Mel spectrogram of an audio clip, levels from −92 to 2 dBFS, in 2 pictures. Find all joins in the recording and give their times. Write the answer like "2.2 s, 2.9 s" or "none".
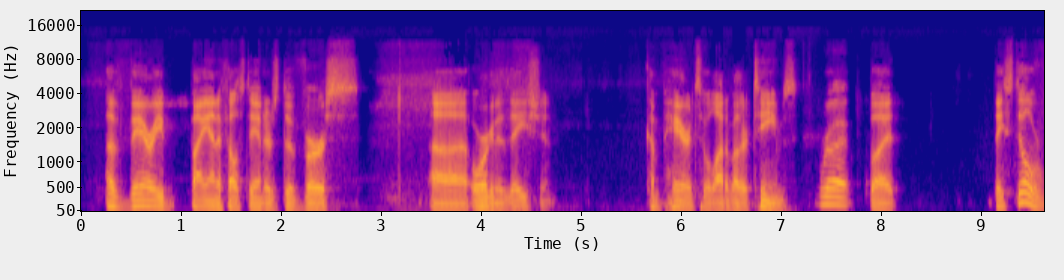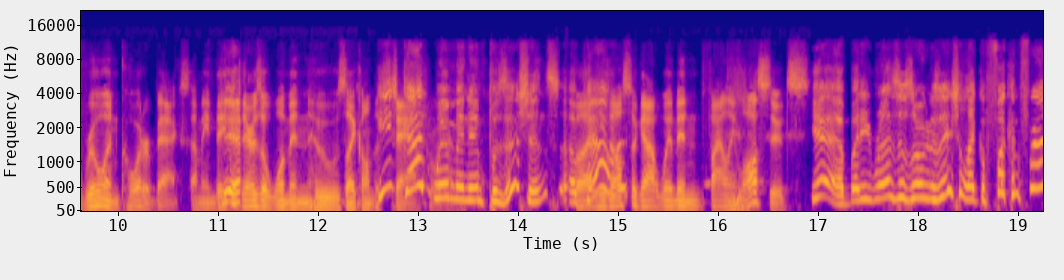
11.2 s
